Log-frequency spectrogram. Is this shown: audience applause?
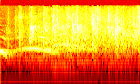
yes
